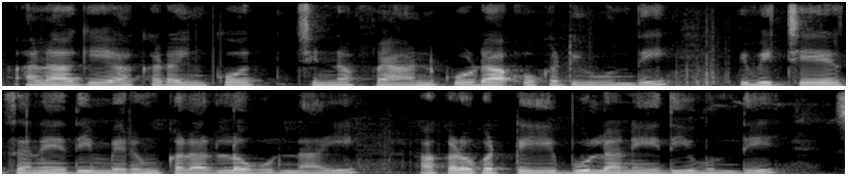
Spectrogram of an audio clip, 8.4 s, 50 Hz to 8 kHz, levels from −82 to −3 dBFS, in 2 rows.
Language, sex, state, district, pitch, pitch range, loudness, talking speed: Telugu, female, Andhra Pradesh, Srikakulam, 195 Hz, 180-200 Hz, -31 LUFS, 140 wpm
